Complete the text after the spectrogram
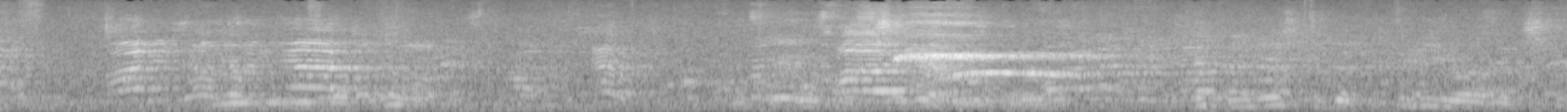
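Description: Several men shout and call out to each other outdoors.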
